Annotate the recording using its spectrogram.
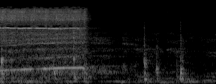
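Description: Cordless impact driver running as it backs a screw out of the amp's rear panel, with a steady whine that rises slightly in pitch. It stops about a second in, followed by a few small clicks as the driver bit is moved to the next screw.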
